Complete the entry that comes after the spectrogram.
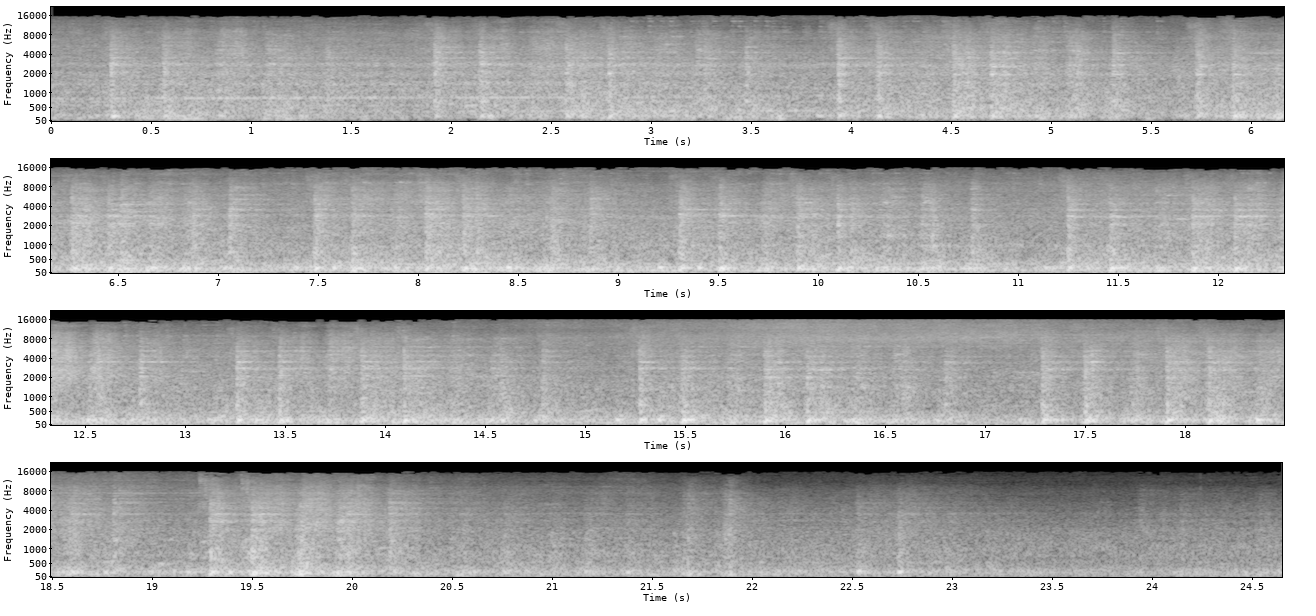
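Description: A train passing through a station, its wheels clicking over the rail joints. A low rumble comes in about six seconds in, and the sound fades away near the end as the train moves off.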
